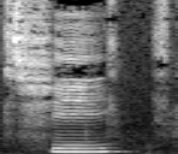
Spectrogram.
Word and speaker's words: 七: For 7 is pronounced as 七.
